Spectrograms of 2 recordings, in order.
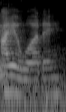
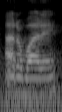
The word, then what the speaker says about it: Ayoade: Am I saying his name correctly? – Ayoade. – Richard Ayoade. – Okay, Ayoade. Was that while we were watching this... – You had it right, and then you still tried to say it too fast.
